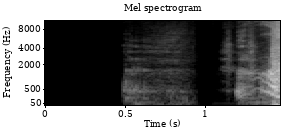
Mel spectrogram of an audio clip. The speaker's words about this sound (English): I sneezed. Oh no. It's been coming for ages.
